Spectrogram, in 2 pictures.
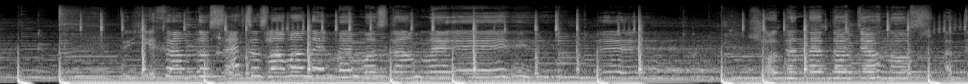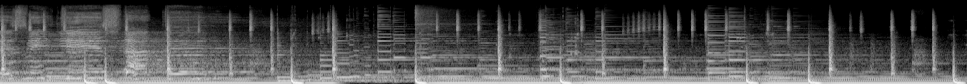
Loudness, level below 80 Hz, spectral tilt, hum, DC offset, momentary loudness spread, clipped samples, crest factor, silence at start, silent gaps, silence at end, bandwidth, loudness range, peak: -12 LUFS; -12 dBFS; -5.5 dB/octave; none; under 0.1%; 5 LU; under 0.1%; 10 dB; 0 s; none; 0 s; 15.5 kHz; 2 LU; 0 dBFS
